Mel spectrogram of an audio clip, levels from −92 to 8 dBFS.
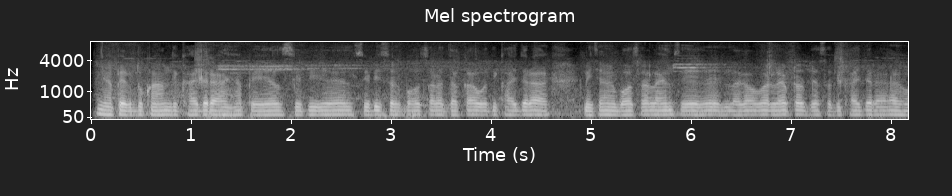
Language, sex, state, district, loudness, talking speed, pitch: Hindi, male, Himachal Pradesh, Shimla, -18 LUFS, 255 wpm, 115 Hz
